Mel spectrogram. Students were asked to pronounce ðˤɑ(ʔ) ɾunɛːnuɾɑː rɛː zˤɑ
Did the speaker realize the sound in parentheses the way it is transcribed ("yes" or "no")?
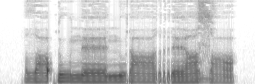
yes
